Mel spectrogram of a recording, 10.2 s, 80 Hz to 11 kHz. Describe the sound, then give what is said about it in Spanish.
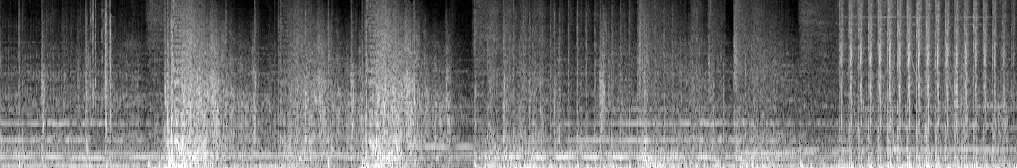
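Automatic AK-47 gunfire aimed at enemies while crossing a field under fire, with sustained rattling shots and heavy booming impacts, ending in a fast, rapid-fire burst. “Yo les estoy dando a los enemigos con una AK-47.”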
